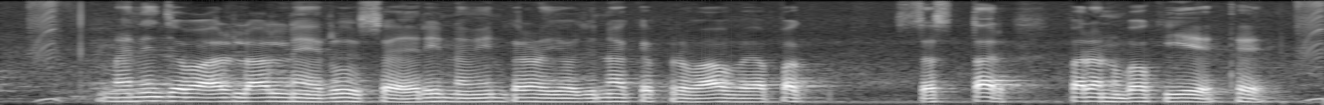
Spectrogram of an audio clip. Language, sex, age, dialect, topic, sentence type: Hindi, female, 18-24, Awadhi Bundeli, banking, statement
